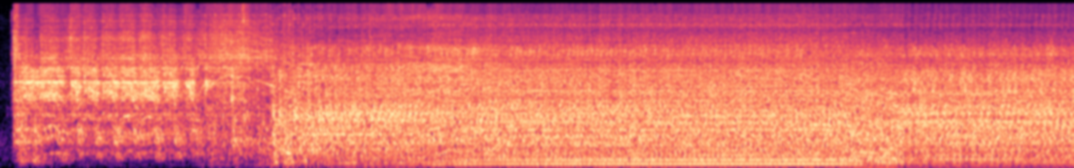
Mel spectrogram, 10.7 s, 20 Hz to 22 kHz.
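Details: Yamaha diesel (226) cold start at 32°F after holding the glow plugs about 10 seconds: it cranks briefly, catches cleanly and settles into a steady, even idle with no knocks or misses. A normal cold start.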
